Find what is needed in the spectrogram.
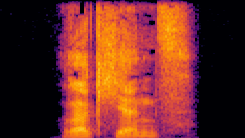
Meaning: genitive singular of Röckchen
- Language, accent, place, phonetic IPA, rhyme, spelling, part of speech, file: German, Germany, Berlin, [ˈʁœkçəns], -œkçəns, Röckchens, noun, De-Röckchens.ogg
